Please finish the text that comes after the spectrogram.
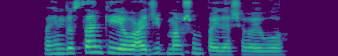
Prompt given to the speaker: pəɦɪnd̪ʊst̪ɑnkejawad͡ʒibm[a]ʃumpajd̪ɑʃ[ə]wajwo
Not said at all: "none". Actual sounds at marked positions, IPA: ɑ, ə

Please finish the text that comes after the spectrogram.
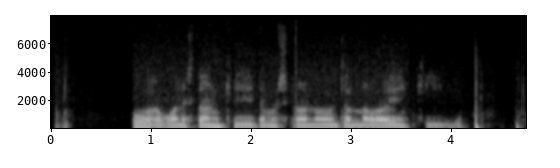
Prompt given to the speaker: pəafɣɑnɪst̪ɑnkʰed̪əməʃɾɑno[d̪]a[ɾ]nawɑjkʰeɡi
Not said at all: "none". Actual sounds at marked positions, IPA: d̪, ɾ

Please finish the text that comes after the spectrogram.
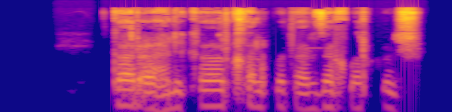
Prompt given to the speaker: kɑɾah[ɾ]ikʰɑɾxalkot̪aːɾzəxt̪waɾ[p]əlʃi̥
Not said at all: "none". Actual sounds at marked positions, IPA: l, k

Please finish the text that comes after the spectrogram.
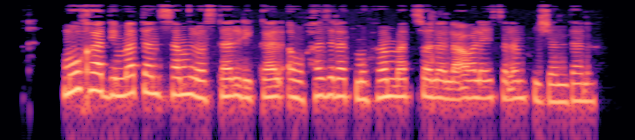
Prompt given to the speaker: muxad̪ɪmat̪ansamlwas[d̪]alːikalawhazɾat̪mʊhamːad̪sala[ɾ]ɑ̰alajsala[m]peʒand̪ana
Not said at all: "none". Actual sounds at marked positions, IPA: t̪, l, m

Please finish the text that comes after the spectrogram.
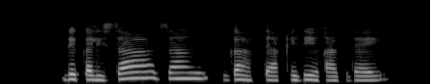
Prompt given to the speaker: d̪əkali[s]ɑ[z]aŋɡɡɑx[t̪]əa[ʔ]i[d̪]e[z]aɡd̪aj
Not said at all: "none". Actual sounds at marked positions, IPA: s, z, d̪, q, d̪, ɣ

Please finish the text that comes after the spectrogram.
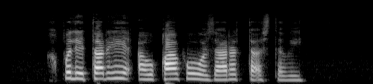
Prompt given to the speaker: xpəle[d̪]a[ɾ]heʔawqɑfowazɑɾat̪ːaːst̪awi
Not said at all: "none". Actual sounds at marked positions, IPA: t̪, ɾ

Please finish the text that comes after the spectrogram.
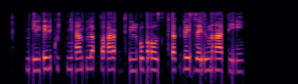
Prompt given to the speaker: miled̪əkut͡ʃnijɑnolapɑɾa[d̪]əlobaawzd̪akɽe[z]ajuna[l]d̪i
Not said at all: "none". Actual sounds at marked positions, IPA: d̪, z, none

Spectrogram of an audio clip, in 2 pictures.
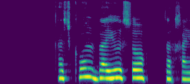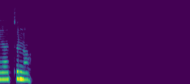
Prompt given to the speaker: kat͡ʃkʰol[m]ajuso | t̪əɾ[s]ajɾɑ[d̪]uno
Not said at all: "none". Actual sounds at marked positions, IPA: b, x, t̪

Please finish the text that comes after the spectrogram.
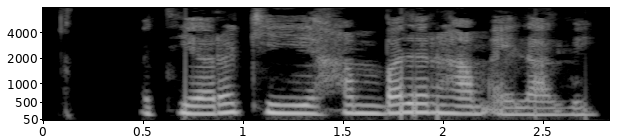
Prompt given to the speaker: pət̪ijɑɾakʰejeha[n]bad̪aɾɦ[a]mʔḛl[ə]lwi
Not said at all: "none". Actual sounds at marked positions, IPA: m, a, ɑ

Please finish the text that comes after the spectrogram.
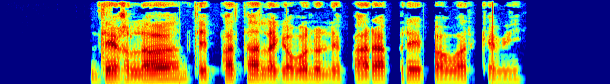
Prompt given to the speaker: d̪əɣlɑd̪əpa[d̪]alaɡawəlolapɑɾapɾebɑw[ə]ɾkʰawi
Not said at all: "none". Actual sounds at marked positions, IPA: t̪, a

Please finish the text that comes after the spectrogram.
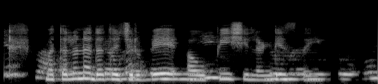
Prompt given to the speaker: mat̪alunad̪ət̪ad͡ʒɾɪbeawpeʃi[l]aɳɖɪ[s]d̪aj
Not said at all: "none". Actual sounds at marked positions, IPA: l, z

